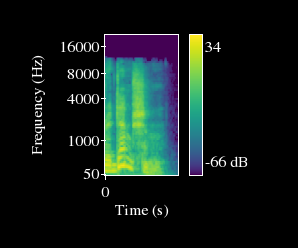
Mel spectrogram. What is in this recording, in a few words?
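"redemption", British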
